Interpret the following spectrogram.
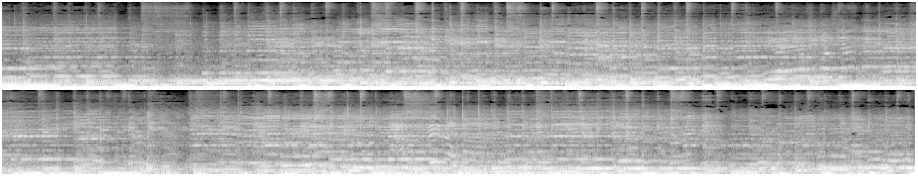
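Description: A live norteño band playing loud through a PA: accordion over guitars, bass and drums, with a steady dance beat.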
